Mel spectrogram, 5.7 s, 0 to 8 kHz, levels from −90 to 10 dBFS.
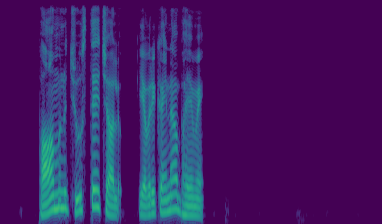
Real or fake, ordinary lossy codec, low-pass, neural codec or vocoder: real; none; 7.2 kHz; none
